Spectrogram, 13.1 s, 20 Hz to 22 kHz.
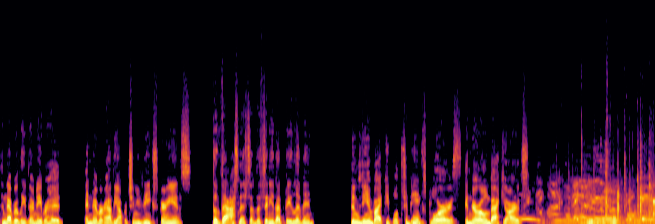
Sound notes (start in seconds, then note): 10.3 crowd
